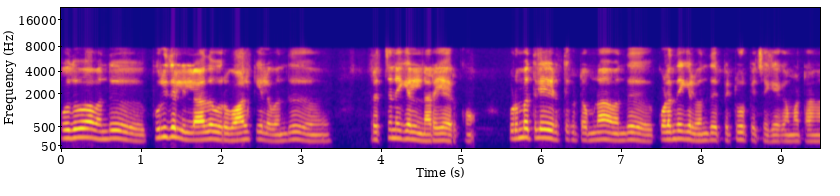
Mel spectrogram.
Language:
Tamil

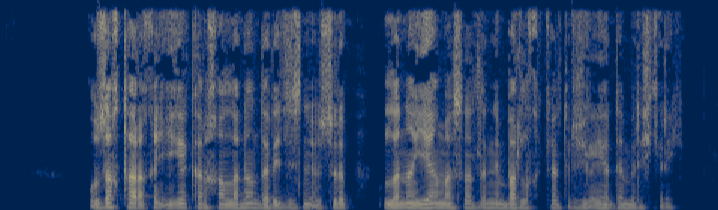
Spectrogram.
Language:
Uyghur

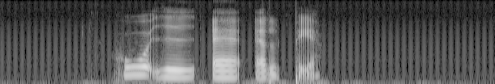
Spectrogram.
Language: Swedish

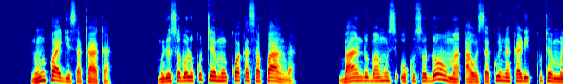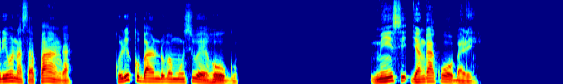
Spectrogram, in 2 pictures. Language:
Matengo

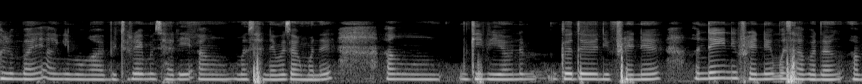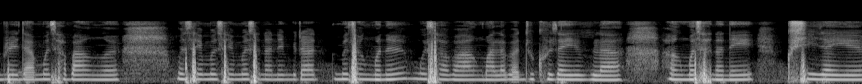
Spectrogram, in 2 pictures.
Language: Bodo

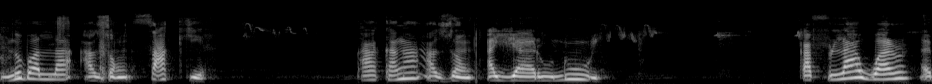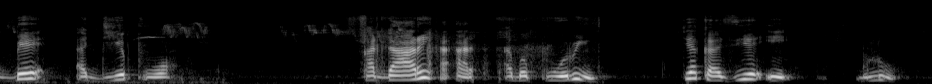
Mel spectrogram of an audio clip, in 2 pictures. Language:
Southern Dagaare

